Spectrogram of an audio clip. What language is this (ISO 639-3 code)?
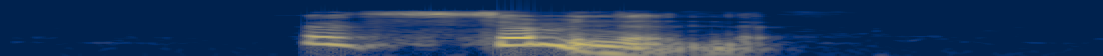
kab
